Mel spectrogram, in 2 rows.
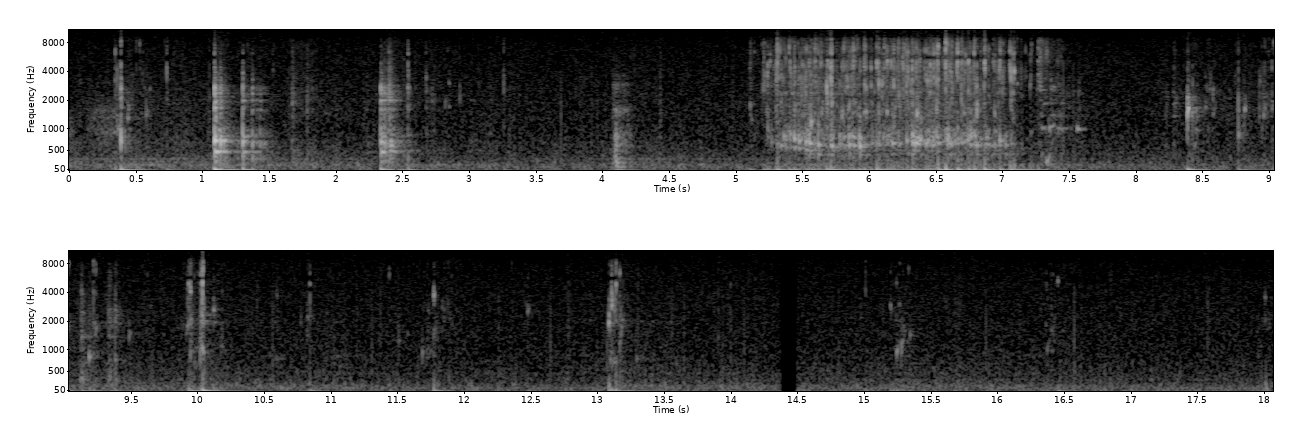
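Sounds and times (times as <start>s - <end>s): bowl knocking in a basin: 1.1s - 1.6s, 2.4s - 2.7s
water pouring into a basin: 5.1s - 7.6s.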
